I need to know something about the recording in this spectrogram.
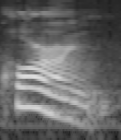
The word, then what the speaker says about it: corn: 그래서 여러분 발음들이 뭐 콜느, 콜은 이렇게 되신 분들 많을 텐데 한 번에 붙여줘야 돼요. 이렇게. 그래서 발음이 리을, 니은 발음을 다 내줘야 돼요. corn 이렇게 발음이 되는데요.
